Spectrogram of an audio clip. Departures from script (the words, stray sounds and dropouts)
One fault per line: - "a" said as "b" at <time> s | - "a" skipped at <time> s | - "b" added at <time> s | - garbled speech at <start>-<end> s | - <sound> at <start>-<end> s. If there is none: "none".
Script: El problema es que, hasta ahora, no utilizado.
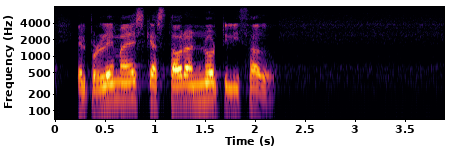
none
